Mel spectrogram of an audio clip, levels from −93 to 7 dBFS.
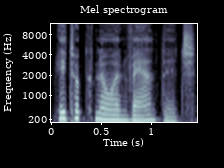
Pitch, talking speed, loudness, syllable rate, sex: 170 Hz, 165 wpm, -18 LUFS, 5.1 syllables/s, female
